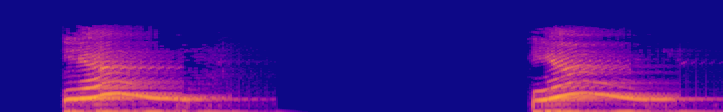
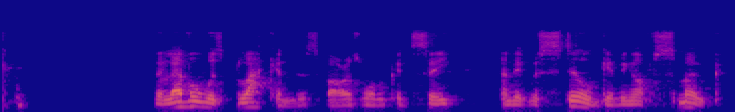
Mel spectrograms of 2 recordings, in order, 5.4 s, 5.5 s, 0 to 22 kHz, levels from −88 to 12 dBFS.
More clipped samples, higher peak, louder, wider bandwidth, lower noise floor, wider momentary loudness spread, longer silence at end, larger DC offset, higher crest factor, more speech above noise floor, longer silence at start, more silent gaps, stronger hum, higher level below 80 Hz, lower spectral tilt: neither; first, -2 dBFS vs -18 dBFS; first, -18 LUFS vs -40 LUFS; first, 9.4 kHz vs 8.2 kHz; second, -48 dBFS vs under -90 dBFS; first, 19 LU vs 15 LU; about the same, 0.15 s vs 0.1 s; neither; about the same, 18 dB vs 22 dB; second, 33 dB vs over 51 dB; first, 0.5 s vs 0.15 s; first, 2.32-3.94 s vs none; neither; first, -46 dBFS vs -86 dBFS; about the same, -4 dB/octave vs -5 dB/octave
